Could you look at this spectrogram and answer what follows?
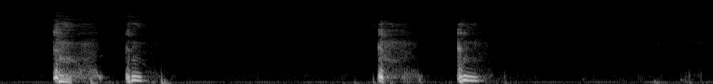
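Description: Four coughs in two pairs, each a sharp burst trailing off, with faint hum in a quiet room; repeated dry-sounding coughing.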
